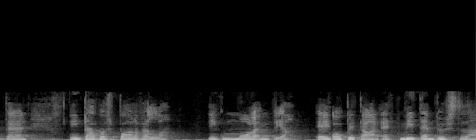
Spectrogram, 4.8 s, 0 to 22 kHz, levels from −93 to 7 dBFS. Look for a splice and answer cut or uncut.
cut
